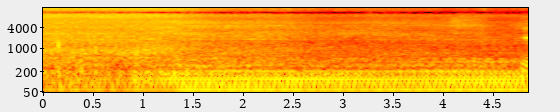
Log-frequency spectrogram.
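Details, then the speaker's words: 2002 Cadillac Escalade after starter replacement, which cured a whining start issue: starts without whine or grinding and settles to a steady, even idle. The old starter was the culprit. "yes sir yes sir yes sir looks like the starter was the culprit"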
